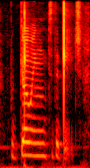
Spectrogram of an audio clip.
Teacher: we're stressing go in going and Beach because these are the two main stresses everything else is reduced it gets shorter uh to the we don't say two there but to the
